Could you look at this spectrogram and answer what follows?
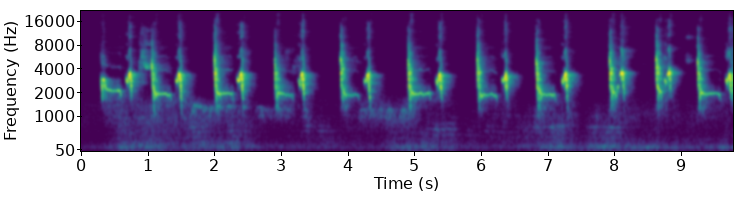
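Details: Loud singing of a Long-tailed shrike meant to draw a response from other shrikes: rapid sharp high notes in steady succession, some with a low sliding whistle before them, about twenty phrases over ten seconds.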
